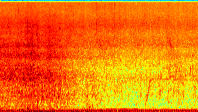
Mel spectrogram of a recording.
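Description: Steady wind rushes over continuous surf as waves wash onto the shore, a broad unbroken roar with low rumble and faint gusts, no voices present.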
